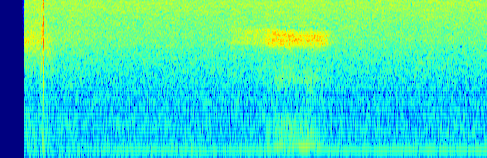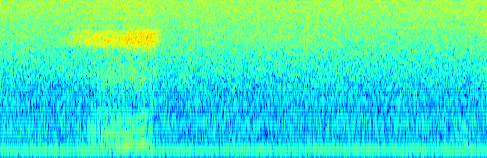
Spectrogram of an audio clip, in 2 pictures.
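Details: Cat asleep in bed, said to snore almost whenever sleeping: two soft, whistling snores about three seconds apart over a steady room hum: snoring.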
